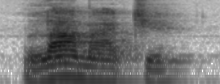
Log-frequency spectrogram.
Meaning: diminutive of lama
- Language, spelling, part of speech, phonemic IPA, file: Dutch, lamaatje, noun, /ˈlamacə/, Nl-lamaatje.ogg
